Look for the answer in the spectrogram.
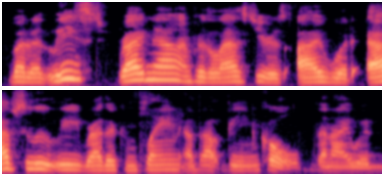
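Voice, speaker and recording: Her voice is low-pitched and gravelly, moving fairly quickly, captured in a dry, lo-fi recording. She's a woman in a casual ASMR roleplay acting as a best friend, chatting loosely and often interrupting herself mid-thought.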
